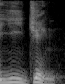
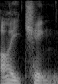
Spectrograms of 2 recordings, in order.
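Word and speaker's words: Yijing: taoist books um is the yi jing the or the ai ching you could also pronounce it but the iching the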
